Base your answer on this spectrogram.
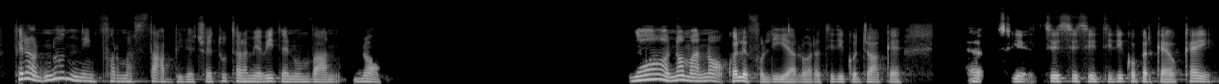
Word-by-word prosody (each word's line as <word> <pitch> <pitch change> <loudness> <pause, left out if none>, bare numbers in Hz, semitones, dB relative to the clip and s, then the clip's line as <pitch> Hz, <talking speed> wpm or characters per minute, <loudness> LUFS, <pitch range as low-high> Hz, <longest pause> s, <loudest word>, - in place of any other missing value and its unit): Però 255 0 +4
non 210 +4 +1
in 155 -2 -2
forma 140 -2 -5
stabile, 125 -3 -5
cioè 130 +2 -3
tutta 155 +3 -5
la 135 - +2
mia 135 -1 +1
vita 140 +1 0
in 130 - 0
un 125 0 -3
van, 115 -3 -3
no. 125 -2 -1 2.5
No, 210 +5 +5
no, 200 +5 +4
ma 170 -4 +4
no, 165 +1 +1
quello 160 +1 +5
è - - +6
follia. 115 -1 -1
Allora, 110 +1 -3
ti 110 +3 -8
dico 125 0 -2
già 120 -1 -1
che 110 -2 -2 0.6
è - - -1 0.2
sì, 130 -2 +1
sì, 140 0 +2
sì, 145 +1 0
sì, 140 -2 0
ti 135 +1 -5
dico 145 +1 +1
perché, 130 -4 +2
okay, 130 +4 0
135 Hz, 170 wpm, -25 LUFS, 120-155 Hz, 2.5 s, è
